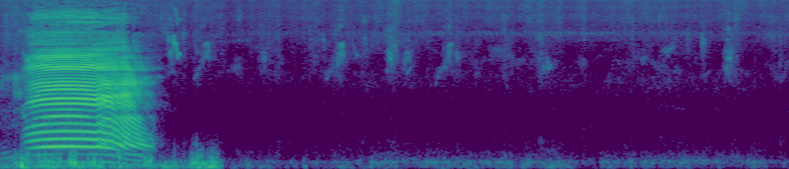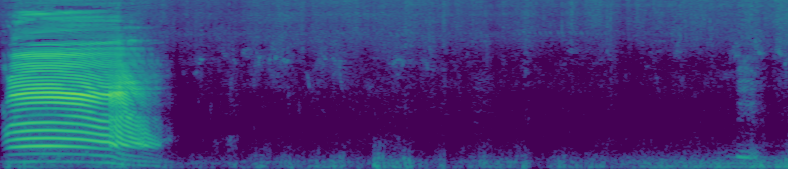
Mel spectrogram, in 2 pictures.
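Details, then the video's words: Cows eating grass, giving two loud, long, harmonic-rich moos, each about one and a half seconds, roughly six seconds apart, with a low rumble and quiet background in between. "CUTE AND FUNNY COW SOUND EATING GRASS COMPILATION - COW MOOING- CON BO"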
